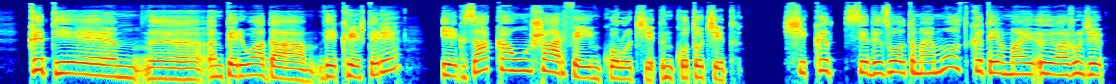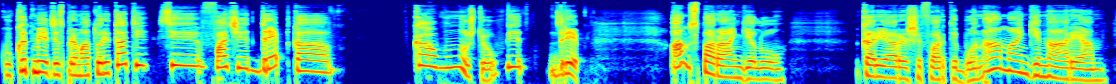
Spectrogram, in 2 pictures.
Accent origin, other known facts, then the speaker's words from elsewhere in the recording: Romania; dar din România toți suntem din acest grup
